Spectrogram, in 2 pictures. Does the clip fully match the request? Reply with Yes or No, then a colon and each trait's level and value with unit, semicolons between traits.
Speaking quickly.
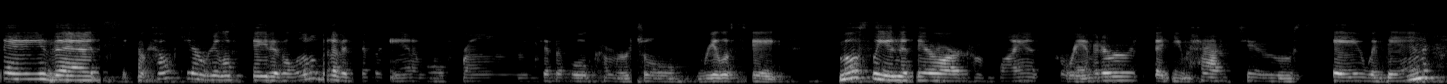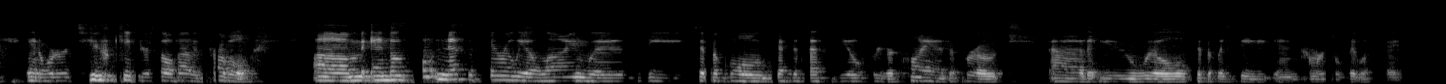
No: average, 140 wpm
